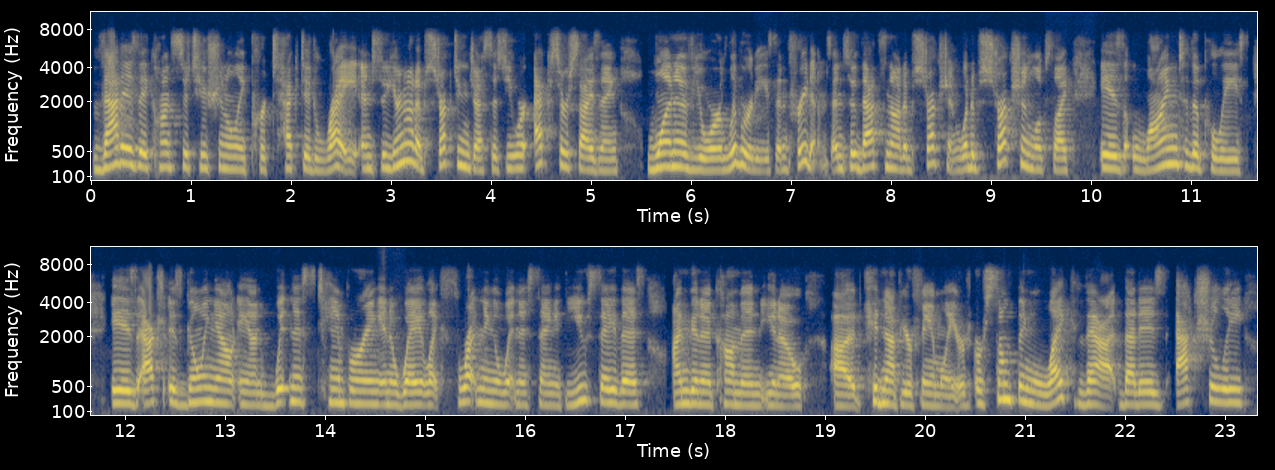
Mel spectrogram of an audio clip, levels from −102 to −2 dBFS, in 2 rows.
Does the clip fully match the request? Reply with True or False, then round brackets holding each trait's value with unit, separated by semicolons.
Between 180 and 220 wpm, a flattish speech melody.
False (190 wpm; 3.0 semitones)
